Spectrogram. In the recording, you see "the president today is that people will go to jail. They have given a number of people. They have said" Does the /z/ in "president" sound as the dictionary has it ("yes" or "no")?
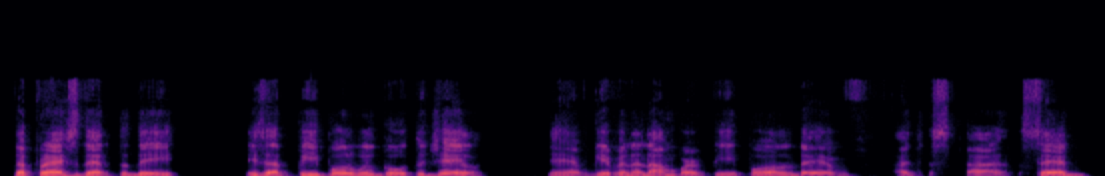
no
